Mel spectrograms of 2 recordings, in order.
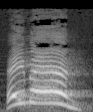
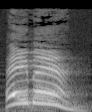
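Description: First: A loud, high Amen falling at the end; preacher's loud amen; ringing amen. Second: Said in the usual way. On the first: Acted. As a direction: call out Amen to rouse the church.

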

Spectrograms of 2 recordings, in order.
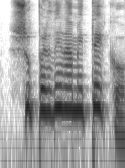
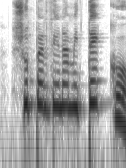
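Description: First: Put-on high, forceful child's battle cry; more forceful shout. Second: Put-on high-pitched little boy's power cry; child's shout. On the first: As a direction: shout it high with extra power, like a boy hero. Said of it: "φώναξε με περισσότερη δύναμη". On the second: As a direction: call it out high like a small superhero fan. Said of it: "φώναξε ο μικρός". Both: A narrator's reading.

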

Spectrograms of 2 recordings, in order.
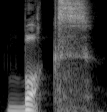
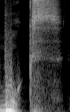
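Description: First: Said in the usual way. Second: "books" with a long ghostly oo, like boo; books as "boooks". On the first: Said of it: "not books". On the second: Acted. Ghost mocking the joke, "books" drawn out as "boooks". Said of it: "we do like to read books".

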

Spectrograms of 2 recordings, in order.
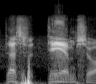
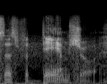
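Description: First: Louder, emphatic repeat; shouted. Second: Said in the usual way. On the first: Real, not acted.

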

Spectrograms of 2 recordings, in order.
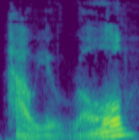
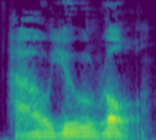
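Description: First: Slow, lower, smiling question; amused echo. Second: Slow, self-satisfied "How you roll."; proud cool phrase. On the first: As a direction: repeat "How you roll?" slowly, lower, with a smile. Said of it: "Michael asked, smiling". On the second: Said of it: "I heard Molly say it once, so it must be cool". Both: A narrator's reading.

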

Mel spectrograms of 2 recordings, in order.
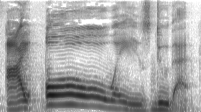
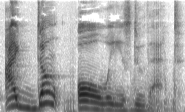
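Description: First: I always do that, always drawn out slowly; emphatic always. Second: I don't always do that, don't stressed and slow; firmly deny, hitting don't. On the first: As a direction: lean on always as a blanket claim. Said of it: "you just use an emphatic phrase". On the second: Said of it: "And I'm saying to you". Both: Shown as a demonstration.

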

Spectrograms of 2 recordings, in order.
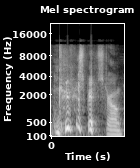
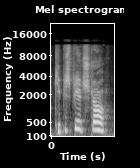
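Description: First: "Keep your spirits strong." laughed out, stress on "your"; breaking up while repeating the pep talk; laughing repeat. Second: "Keep your spirits strong." said much higher, ending on a falling "strong"; a hammed-up pep talk pitched high; mock uplifting advice. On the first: Pretend. Second take, laughing. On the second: Mock message, said twice.

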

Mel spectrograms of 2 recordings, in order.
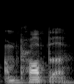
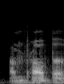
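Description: First: Proper lifted at the end like a question; I'm proper with a questioning rise; rising proper. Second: Proper dropped down, settled and final; I'm proper closed off with a fall. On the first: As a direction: ask it, tune going up on proper. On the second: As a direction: state it flatly, tune falling on proper. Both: Shown as a demonstration.

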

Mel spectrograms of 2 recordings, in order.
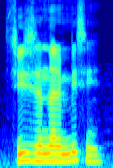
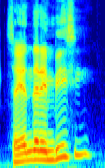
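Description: First: Softer, matter-of-fact reply on "sé andar en bici"; "bici" said softly, without the questioning lift; retold answer. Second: "bici" lifted in a rising question; retold quizzing, pitched up at "bici"; colleague's question. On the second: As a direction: pose it higher, rising on "bici". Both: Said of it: "Y me dijo".

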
